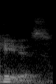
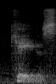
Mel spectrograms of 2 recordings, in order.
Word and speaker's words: Cadiz: Sheriff, the home where I'm going to mispronounce, is it Cadiz? Is that the community? Cadiz. Cadiz.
